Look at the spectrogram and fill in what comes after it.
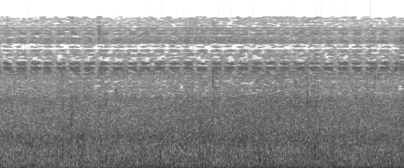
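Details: Cicadas singing by the sea on a Greek island beach: a steady, high, shimmering buzz with a pulsing texture runs without a break, laid over a constant wash of ocean waves and wind.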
